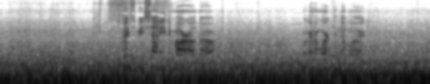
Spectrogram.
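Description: A car's engine and tyres rumble steadily on a highway from inside the car.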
